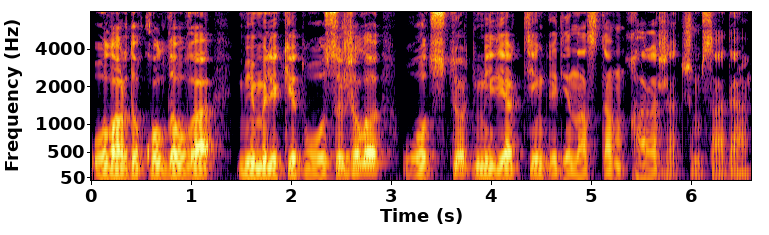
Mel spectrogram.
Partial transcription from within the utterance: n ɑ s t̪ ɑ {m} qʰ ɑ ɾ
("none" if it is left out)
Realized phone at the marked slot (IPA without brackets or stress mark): m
